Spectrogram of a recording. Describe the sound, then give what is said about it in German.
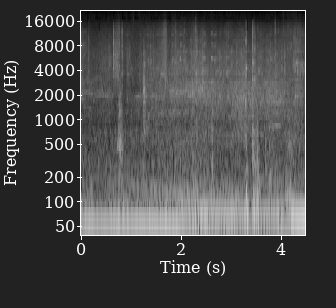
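Car engine rumbling as the vehicle pulls off in pursuit, a loud, low, steady drone with a few scattered clicks and knocks and a heavier low rumble near the end. “Es geht weiter. Los, wir fahren hinterher.”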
